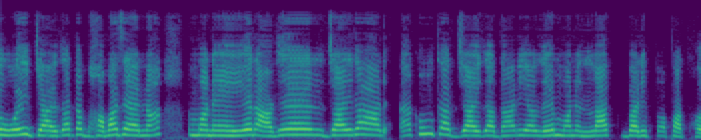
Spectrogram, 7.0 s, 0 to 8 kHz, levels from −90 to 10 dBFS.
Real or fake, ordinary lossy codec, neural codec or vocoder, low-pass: fake; none; codec, 16 kHz, 1.1 kbps, Voila-Tokenizer; 7.2 kHz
